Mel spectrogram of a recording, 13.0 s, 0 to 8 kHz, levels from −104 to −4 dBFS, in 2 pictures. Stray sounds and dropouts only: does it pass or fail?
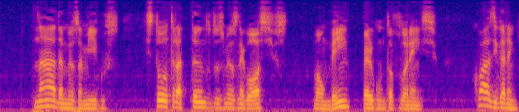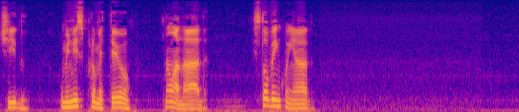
pass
